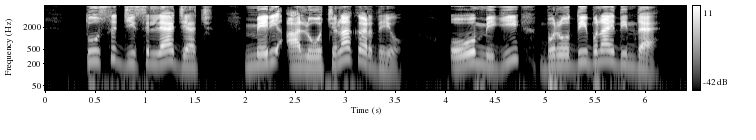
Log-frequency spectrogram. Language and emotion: Dogri, angry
